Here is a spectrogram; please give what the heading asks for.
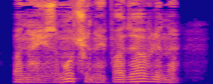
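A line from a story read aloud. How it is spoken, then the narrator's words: Quiet. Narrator (Russian): тихо сказал Винсон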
